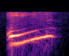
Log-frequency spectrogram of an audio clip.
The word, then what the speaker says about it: Aine: And I apologize, I'm going to butcher her name, but it's Ain Armour. The first name, A-I-N-E. It's Celtic. And the last name, A-R-M-O-U-R.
